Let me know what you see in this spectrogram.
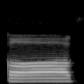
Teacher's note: زبان اس کوے کے قریب جا کے اوپر لگتی ہے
